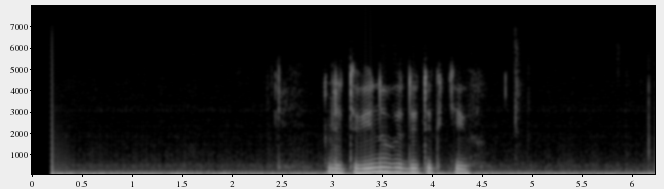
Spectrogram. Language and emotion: Russian, neutral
